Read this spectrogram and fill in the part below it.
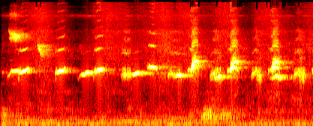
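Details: Long-tailed shrike song used as a lure to make other shrikes answer: a series of short clear whistles near one pitch, about two or three per second, some sliding slightly up, with faint higher overtones.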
